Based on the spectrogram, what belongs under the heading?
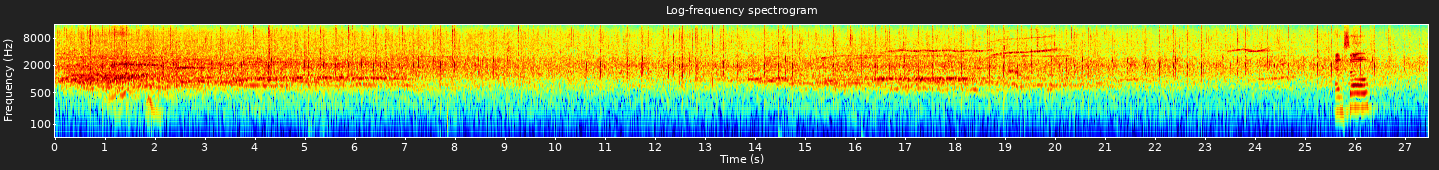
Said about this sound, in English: And I'm going to do what I've done with them and ask you not to have a moment of silence to mourn their passing, but would you help me celebrate the lives of the people we lost by giving them a round of applause?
